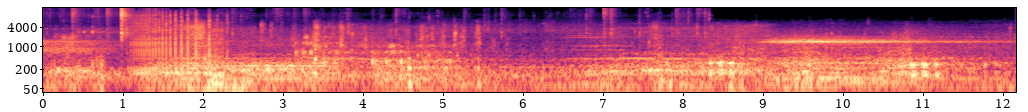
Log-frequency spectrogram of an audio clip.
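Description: Soundtrack sound design of an immersive art film: a dense low rumble with scattered clicks and knocks, joined by a steady high tone about nine seconds in.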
